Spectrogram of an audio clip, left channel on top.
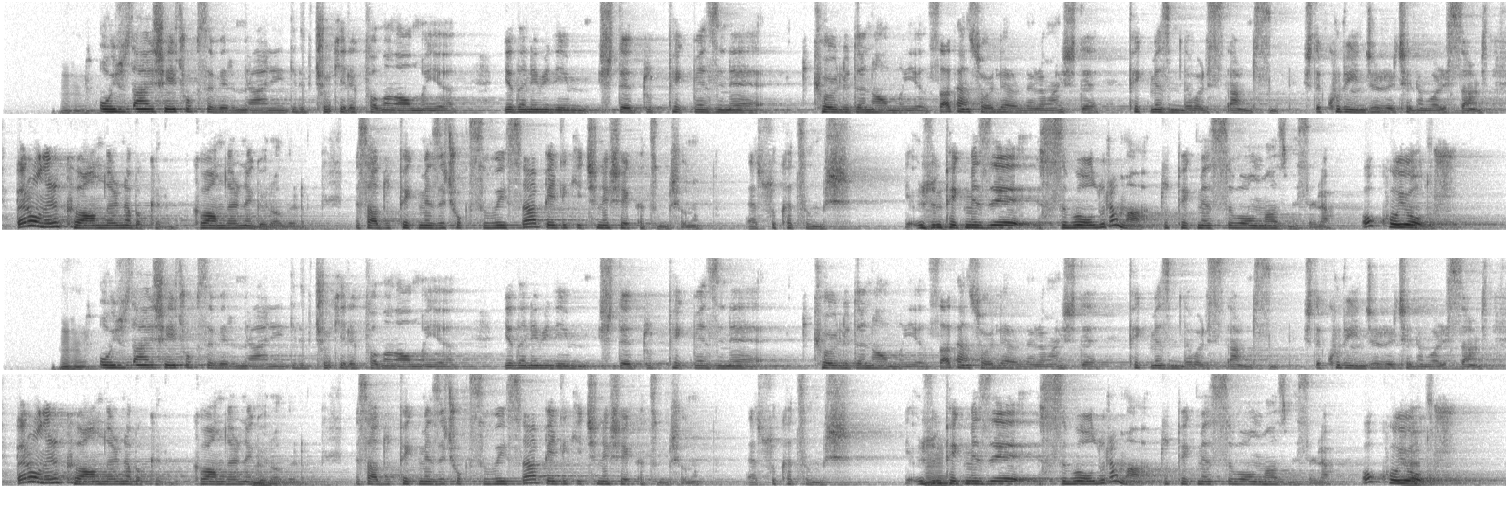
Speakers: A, on the right; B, on the left.
A: Hı hı.
B: O yüzden şeyi çok severim yani gidip çökelek falan almayı ya da ne bileyim işte dut pekmezine köylüden almayı. Zaten söylerler ama işte pekmezim de var ister misin? İşte kuru incir reçelim var ister misin? Ben onların kıvamlarına bakarım. Kıvamlarına göre
A: Hı hı.
B: alırım. Mesela dut pekmezi çok sıvıysa belli ki içine şey katılmış onun. e, su katılmış. Ya, üzüm
A: Hı hı.
B: pekmezi sıvı olur ama dut pekmezi sıvı olmaz mesela. O koyu
A: Evet.
B: olur.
